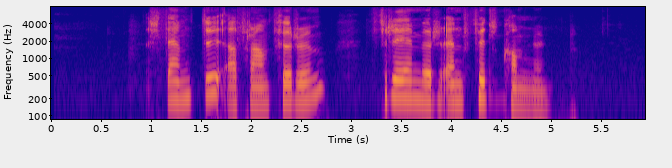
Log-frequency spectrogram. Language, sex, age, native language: Icelandic, female, 80-89, Icelandic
